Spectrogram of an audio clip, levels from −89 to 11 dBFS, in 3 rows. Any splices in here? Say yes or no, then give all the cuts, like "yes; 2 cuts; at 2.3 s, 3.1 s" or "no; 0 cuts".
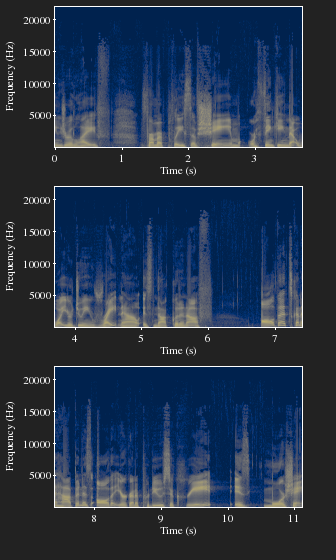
no; 0 cuts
